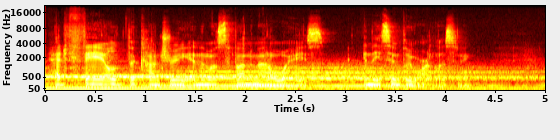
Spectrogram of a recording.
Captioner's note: none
